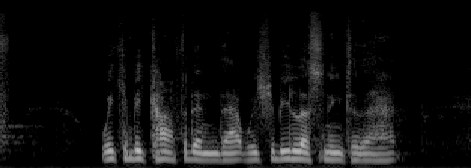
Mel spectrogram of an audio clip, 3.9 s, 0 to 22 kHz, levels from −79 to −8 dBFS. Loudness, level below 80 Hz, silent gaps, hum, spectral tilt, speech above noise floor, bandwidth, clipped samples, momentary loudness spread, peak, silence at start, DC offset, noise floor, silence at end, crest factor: -39 LUFS; under -90 dBFS; none; none; -5.5 dB/octave; 33 dB; 17.5 kHz; under 0.1%; 12 LU; -20 dBFS; 0 s; under 0.1%; -71 dBFS; 0.6 s; 20 dB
